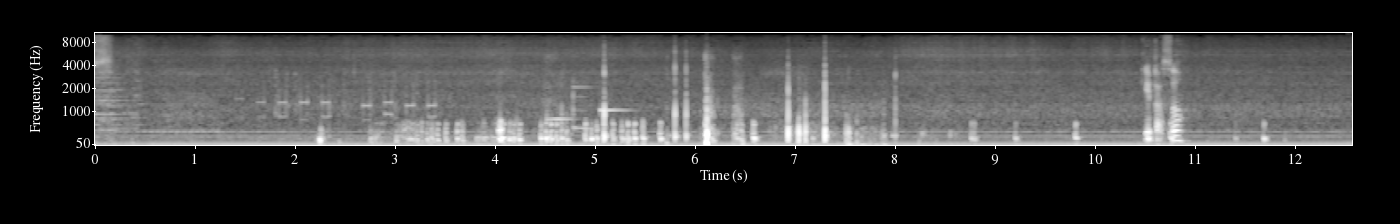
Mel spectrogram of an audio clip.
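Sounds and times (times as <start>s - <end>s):
steady low hum: 0.0s - 12.5s
telephone keypad tones placing a phone call: 1.5s - 3.6s, 4.5s - 5.6s
soft thumps and clicks: 2.3s - 8.2s
speech: 10.7s - 11.0s.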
